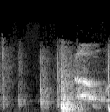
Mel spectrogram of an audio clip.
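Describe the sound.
Someone stumbles over a footstool left in front of a door, making a few dull, uneven thuds and knocks. A person's voice then exclaims over the last bumps.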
